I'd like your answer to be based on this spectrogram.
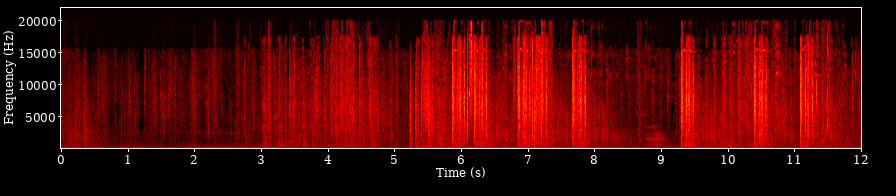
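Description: Gunfire in the Modern Warfare III campaign: repeated bursts of shots crack out over a constant low rumble, with heavier volleys around the middle and again near the end, and no speech.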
